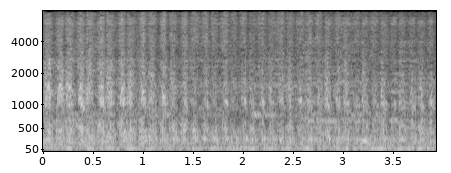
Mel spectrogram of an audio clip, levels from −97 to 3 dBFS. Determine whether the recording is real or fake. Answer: fake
